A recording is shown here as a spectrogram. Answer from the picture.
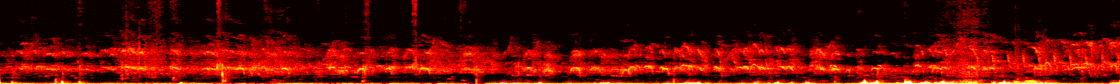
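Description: Wind rumbling on the microphone in uneven gusts, with small birds chirping steadily in the background.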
